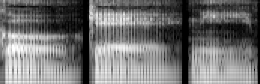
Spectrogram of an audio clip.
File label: "kokeni", concat syllables; Affixing experiment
